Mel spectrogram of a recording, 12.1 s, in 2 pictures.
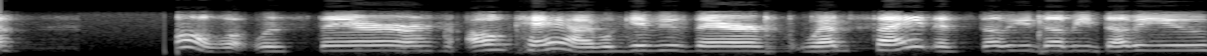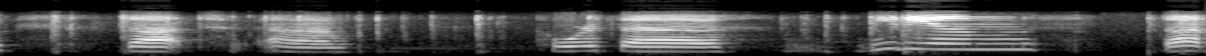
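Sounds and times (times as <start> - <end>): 
speech: 1.0 - 8.0, 8.8 - 12.0
keyboard typing: 6.2 - 9.1, 9.9 - 10.8, 11.8 - 12.0.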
